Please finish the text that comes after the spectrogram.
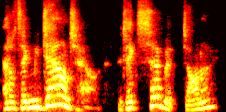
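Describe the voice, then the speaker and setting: A man playing a stubborn, anguished superhero husband and father in a dramatic read of an animated film script, sounding urgent and strained. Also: high voice, a little fast, husky, exaggerated voice. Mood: frustrated, urgent.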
